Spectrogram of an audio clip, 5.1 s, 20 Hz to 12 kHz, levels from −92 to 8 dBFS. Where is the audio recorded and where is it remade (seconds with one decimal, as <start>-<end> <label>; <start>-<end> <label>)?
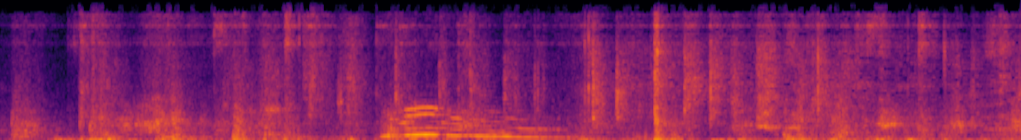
0.0-1.7 remade; 1.7-2.4 recorded; 2.4-5.1 remade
